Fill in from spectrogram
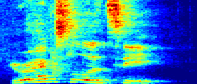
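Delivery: alarmed cry. Acted. Guard shocked as the head hits the Baron, alarmed shout. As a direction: cry out as the head flies at your lord.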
